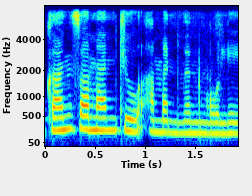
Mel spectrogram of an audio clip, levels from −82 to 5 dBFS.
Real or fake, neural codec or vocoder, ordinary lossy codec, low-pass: fake; codec, 16 kHz, 2 kbps, X-Codec, HuBERT features, trained on general audio; none; 7.2 kHz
